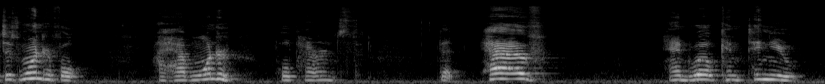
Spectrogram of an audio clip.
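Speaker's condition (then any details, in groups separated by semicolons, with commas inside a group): Cerebral palsy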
